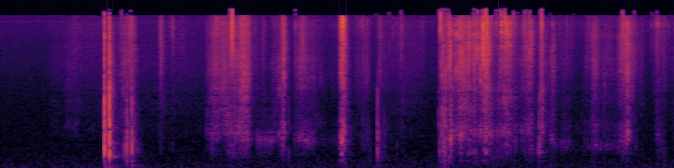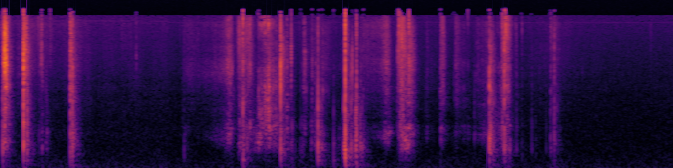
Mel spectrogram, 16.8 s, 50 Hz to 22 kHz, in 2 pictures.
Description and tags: lino 09d highheels onoff
Putting high heels on/off on linoleum. Recorded with a ZOOM H2 in a basement of a house, normalized with Audacity.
